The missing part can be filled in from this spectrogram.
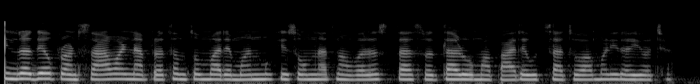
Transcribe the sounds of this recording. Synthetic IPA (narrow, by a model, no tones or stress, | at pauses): ɪ̃nd̪ɾəd̪eʋpɾəɳsaʋəɳnapɾət̪ʰəmsomʋaɾemənmukisomnat̪nãʋəɾəst̪asɾəd̪ʱːaɭuomãbʱaɾeʊt̪saɦd͡ʒoʋaməɭiɾəɦjot͡ʃʰe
